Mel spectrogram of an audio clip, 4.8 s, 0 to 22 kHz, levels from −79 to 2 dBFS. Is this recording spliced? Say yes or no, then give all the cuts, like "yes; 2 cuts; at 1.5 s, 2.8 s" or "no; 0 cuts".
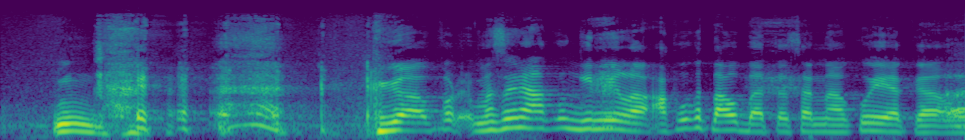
no; 0 cuts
